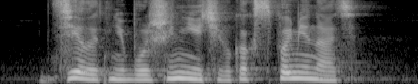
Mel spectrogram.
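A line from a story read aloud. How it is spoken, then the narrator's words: Muttered. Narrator (Russian): буркнул Петр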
